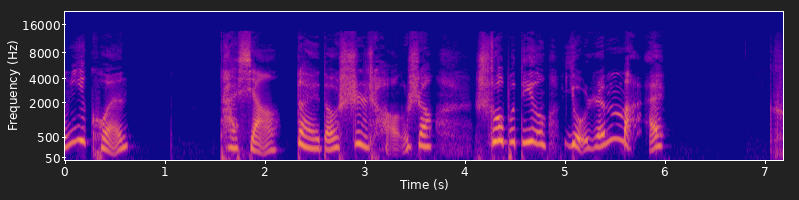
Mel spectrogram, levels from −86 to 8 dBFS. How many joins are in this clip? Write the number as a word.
one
